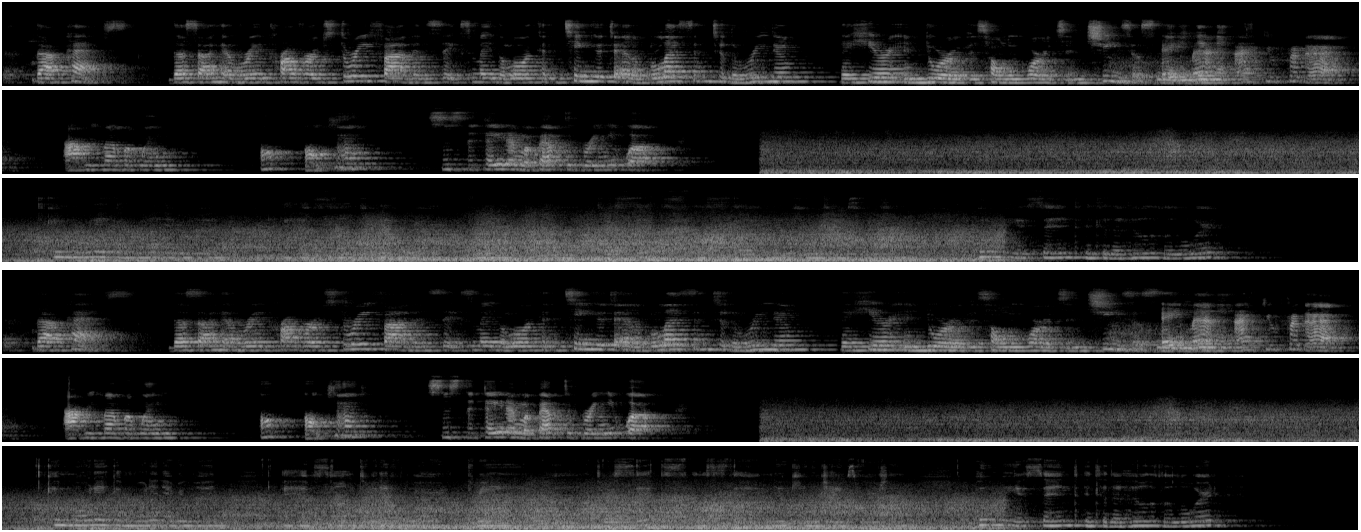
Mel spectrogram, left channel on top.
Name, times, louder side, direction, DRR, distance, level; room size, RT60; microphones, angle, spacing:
voice 1, 0.3-1.1 1.7-7.9 8.4-12.3, left 2 dB, 80° left, 2 dB, 2.0 m, -31 dB
voice 2, 11.1-13.3 14.2-15.3 16.1-16.3 16.6-17.2 17.8-20.1, right 3 dB, 65° right, 5 dB, 1.5 m, -32 dB
sound 1, 21.1-37.2, equal, ahead, 0.5 m, -33 dB
voice 3, 27.6-39.6, right 2 dB, 85° right, 7 dB, 1.2 m, -37 dB
9.8 x 9.5 x 4.5 m, 1.0 s
head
